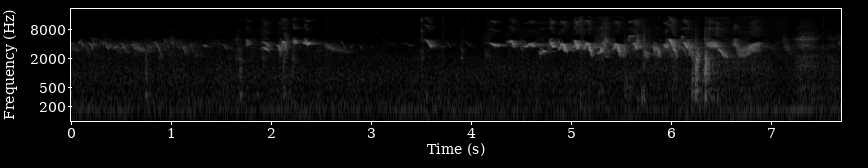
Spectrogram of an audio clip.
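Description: Birds chirping, a quick run of short high notes that grows busy about halfway through, with a few faint clicks.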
